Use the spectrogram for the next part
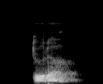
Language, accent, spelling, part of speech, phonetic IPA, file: Catalan, Valencia, turó, noun, [tuˈɾo], LL-Q7026 (cat)-turó.wav
- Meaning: 1. hill (elevated location) 2. ferret; polecat; weasel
